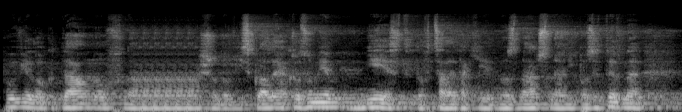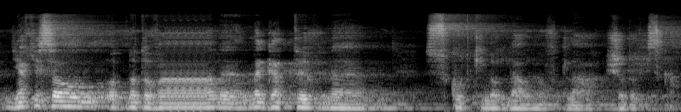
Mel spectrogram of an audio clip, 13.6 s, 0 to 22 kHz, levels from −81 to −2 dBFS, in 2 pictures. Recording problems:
room echo; noticeable; dies away in 2.1 s
off-mic speech; somewhat distant
audio stuttering; at 1.5 s and at 8.5 s

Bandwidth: 14 kHz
